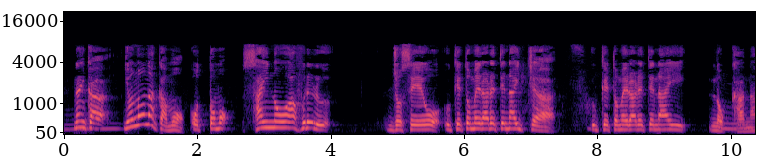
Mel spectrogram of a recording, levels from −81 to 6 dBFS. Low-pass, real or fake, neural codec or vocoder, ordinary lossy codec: 7.2 kHz; real; none; MP3, 48 kbps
